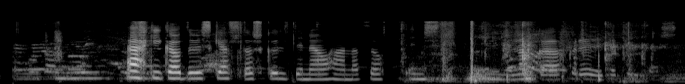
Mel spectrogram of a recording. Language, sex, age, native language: Icelandic, female, 18-19, Icelandic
